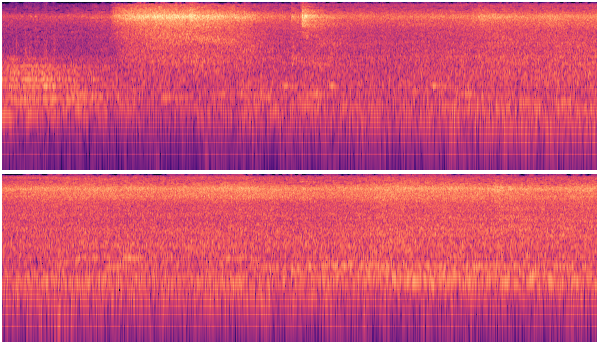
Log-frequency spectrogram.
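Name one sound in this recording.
A train rumbles into the station and roars past, loud and echoing.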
